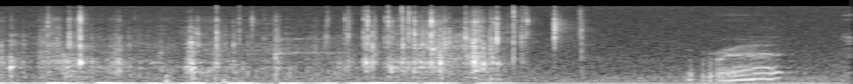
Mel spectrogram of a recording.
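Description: Foil wrapper of a football card pack crinkling and crackling as it is pulled from its cardboard box and torn open: a quick run of small crackles over the first two and a half seconds, then quieter. A short voice-like hum comes near the end.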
